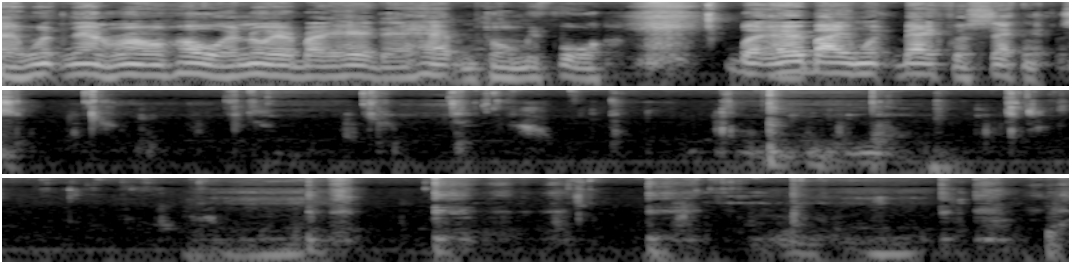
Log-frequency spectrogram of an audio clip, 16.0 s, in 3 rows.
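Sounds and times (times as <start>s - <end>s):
mouth chewing clicks and smacks: 5.6s - 11.8s.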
